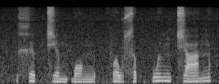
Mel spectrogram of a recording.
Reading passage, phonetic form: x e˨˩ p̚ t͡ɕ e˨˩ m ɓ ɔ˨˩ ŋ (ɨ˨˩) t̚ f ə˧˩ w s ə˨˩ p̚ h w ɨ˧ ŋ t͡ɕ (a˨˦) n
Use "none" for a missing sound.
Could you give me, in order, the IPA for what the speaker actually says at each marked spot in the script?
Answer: ə˨˩, a˨˦

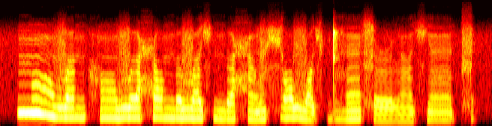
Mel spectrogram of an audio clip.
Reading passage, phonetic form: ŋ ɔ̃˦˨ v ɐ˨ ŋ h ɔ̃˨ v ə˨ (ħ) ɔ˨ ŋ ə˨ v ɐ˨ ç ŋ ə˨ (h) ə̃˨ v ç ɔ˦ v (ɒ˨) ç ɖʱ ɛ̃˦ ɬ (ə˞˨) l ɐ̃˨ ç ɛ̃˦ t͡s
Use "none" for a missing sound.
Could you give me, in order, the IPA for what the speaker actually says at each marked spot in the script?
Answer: ħ, ħ, ɒ˨, ə˞˨

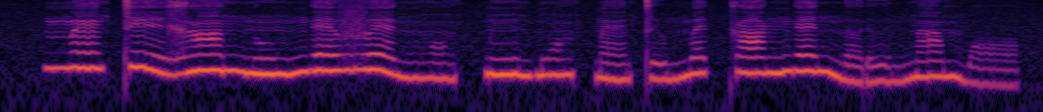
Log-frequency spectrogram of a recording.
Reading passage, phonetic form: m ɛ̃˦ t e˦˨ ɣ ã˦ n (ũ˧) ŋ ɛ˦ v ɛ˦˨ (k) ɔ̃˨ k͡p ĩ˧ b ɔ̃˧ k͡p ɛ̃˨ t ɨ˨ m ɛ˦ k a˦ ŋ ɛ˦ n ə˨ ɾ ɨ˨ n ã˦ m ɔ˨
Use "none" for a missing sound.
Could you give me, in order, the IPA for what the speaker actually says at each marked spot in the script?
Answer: ũ˧, ŋ

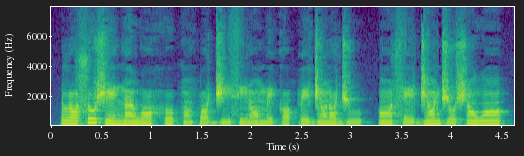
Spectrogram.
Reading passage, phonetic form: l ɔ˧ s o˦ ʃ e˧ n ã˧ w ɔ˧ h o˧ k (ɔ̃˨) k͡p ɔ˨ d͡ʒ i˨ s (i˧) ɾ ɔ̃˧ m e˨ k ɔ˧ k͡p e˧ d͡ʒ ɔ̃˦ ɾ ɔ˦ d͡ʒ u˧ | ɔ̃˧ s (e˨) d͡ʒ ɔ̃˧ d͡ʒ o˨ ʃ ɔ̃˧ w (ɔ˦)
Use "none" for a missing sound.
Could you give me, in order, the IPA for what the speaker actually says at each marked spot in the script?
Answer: ɔ̃˨, i˧, e˨, ɔ̃˦

